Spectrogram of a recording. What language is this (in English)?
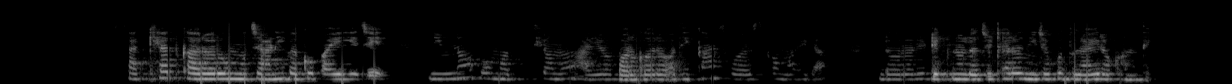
Odia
